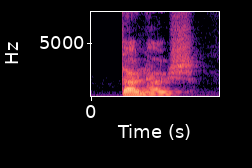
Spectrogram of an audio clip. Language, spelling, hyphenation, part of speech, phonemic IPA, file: Dutch, tuinhuis, tuin‧huis, noun, /ˈtœy̯n.ɦœy̯s/, Nl-tuinhuis.ogg
- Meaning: a small building in a garden often used for both recreation and storage; a shed, a cabana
